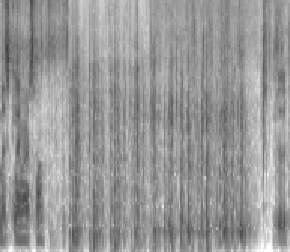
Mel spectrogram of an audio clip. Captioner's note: hollow rattling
